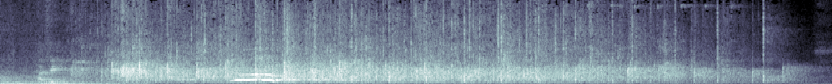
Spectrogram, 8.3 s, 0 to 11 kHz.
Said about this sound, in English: To the focus for this evening, to announce the winner of the Artist Money 10 Prize. So if you join me in applauding and celebrating the winner, who is Taloy.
